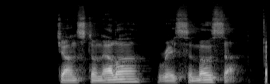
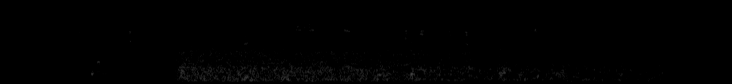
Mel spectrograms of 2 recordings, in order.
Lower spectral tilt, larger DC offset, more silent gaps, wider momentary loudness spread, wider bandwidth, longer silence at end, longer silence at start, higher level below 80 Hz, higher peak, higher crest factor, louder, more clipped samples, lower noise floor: first, -5 dB/octave vs -3 dB/octave; neither; neither; first, 11 LU vs 8 LU; about the same, 17.5 kHz vs 16.5 kHz; about the same, 0.05 s vs 0 s; first, 0.6 s vs 0.05 s; first, -60 dBFS vs under -90 dBFS; first, -6 dBFS vs -46 dBFS; about the same, 20 dB vs 18 dB; first, -24 LUFS vs -63 LUFS; neither; second, -80 dBFS vs -86 dBFS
